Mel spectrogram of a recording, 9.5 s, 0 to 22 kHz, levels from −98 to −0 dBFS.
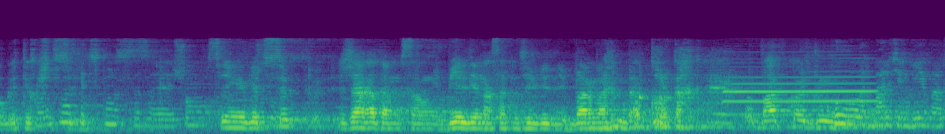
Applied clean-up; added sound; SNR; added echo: none; Wind instrument, woodwind instrument; 5 dB; reverberation time 2.7 s.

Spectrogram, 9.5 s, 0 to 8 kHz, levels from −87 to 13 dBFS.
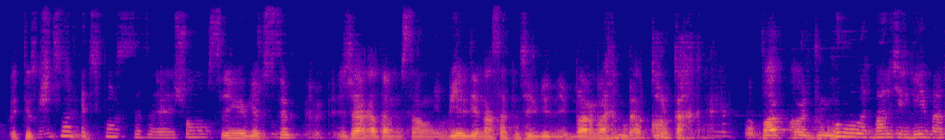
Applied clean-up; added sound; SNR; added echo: neural mask model DeepFilterNet 3.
